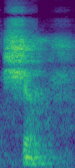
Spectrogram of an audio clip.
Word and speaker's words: Shulph: If I mind the spelling, it's actually pronounced Shulph, as in bookshelf.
